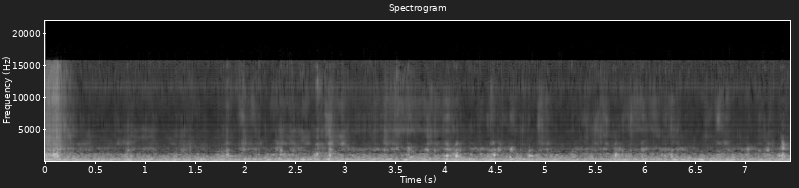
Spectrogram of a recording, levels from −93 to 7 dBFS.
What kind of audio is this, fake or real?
fake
